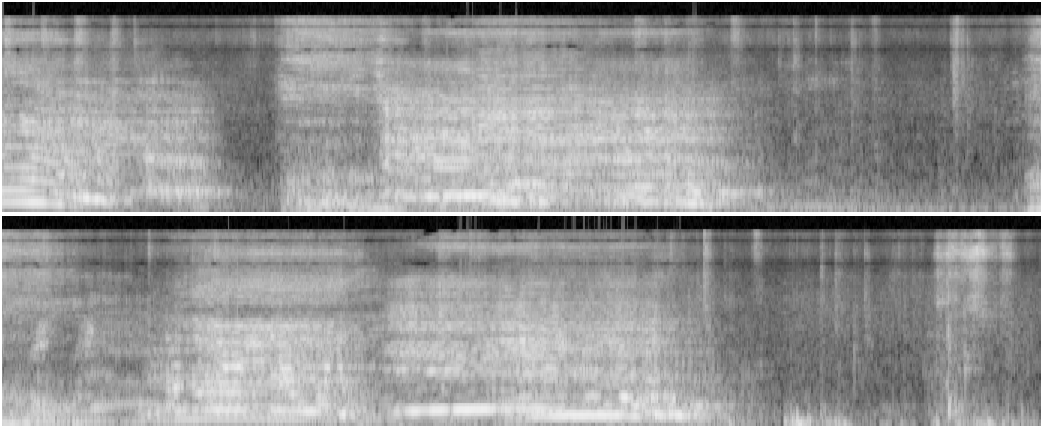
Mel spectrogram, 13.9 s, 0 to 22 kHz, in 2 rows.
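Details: Eighteen-year-old spotted Girolando cow Malhada, recently calved, on a farm in Anápolis, Goiás, Brazil, March 2023, lows repeatedly: a short moo, then two long drawn-out bellows that rise and fall in pitch, separated by brief quiet.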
